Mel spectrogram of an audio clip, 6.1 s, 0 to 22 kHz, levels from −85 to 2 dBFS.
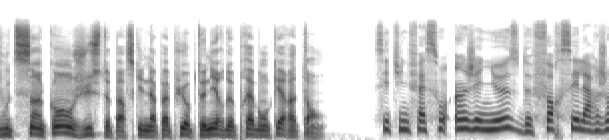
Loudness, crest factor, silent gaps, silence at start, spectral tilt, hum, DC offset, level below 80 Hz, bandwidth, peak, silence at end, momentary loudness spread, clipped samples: -20 LUFS; 16 dB; none; 0 s; -4.5 dB/octave; none; under 0.1%; -52 dBFS; 13 kHz; -4 dBFS; 0 s; 8 LU; under 0.1%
